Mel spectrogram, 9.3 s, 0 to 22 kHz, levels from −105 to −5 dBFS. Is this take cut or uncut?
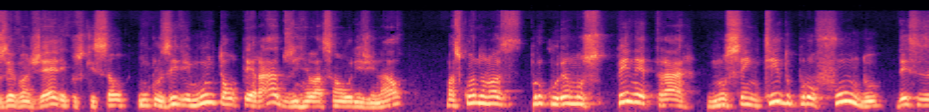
uncut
